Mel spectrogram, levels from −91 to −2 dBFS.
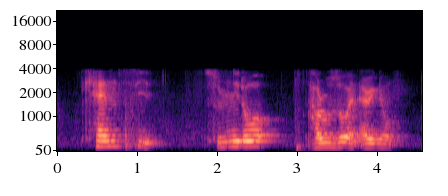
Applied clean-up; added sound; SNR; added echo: none; none; none; none.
